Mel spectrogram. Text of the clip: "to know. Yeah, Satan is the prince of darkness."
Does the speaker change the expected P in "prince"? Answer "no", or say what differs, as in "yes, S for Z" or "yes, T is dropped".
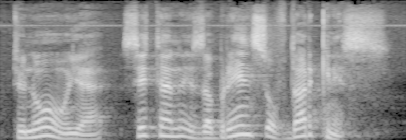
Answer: yes, B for P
